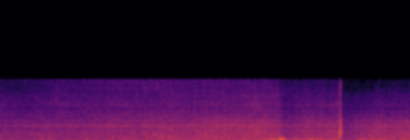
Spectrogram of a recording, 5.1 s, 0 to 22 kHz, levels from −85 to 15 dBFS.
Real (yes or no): yes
